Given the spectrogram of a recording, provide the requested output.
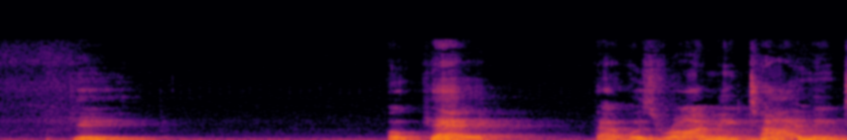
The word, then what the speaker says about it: Gabe: So how can I make this A an A sound with a silent E at the end? And that's the name Gabe.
